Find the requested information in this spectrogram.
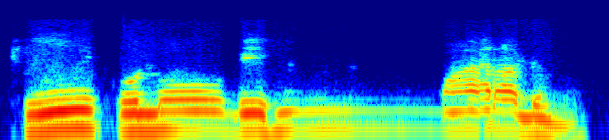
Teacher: মিম সাকিনের পরে মিম এসেছে, তাই মিমকে মিমের সাথে মিলিয়ে গুণা করে পড়তে হয়।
